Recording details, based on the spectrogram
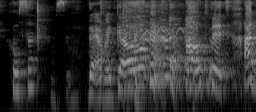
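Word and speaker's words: Xhosa: this is the lovely house say it properly hosa hosa there we go outfit i've been trying to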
